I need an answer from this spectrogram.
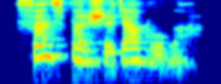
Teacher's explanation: before visarga is a, and after visarga any vowel or a soft consonant, so again visarga is dropped. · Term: visarga is simply dropped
